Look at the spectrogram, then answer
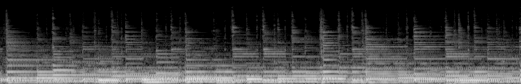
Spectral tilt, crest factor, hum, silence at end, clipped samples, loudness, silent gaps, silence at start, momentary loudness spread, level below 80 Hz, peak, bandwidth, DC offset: -9 dB/octave; 12 dB; none; 0 s; under 0.1%; -15 LUFS; none; 0 s; 3 LU; -44 dBFS; -2 dBFS; 10.5 kHz; under 0.1%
